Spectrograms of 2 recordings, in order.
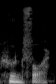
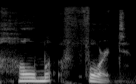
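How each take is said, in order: First: The first syllable sounds like 'hoon'. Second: The first syllable sounds like 'home'. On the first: The speaker calls it right. "It's a Hunfor" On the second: The speaker calls it wrong. "they refer to it as the home the home fort, but that is that is incorrect"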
